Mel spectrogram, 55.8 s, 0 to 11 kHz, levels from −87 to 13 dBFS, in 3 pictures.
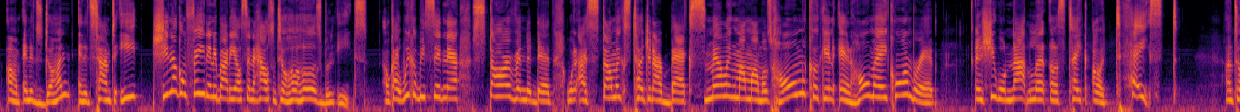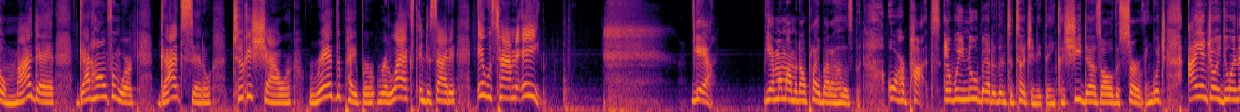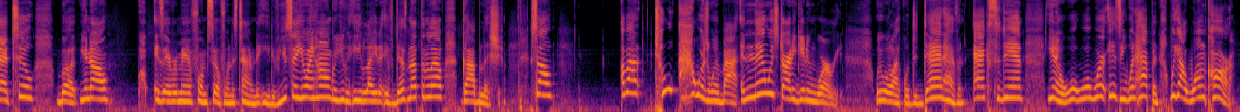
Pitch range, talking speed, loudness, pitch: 215-315 Hz, 185 wpm, -16 LUFS, 260 Hz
